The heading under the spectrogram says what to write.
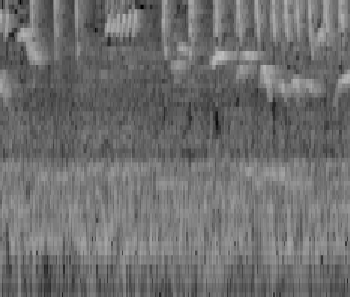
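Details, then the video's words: Singing male kinoy, recorded for training other birds: quick high chips and short trills, followed by longer whistled notes that slide downward and rise again. "Suara Burung Kinoy Jantan"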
